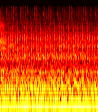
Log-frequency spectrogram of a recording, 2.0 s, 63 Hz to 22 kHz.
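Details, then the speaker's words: 2013 Polaris Ranger with low power and engine code 651: idles fine, then moving the broken injector wire makes the tone change to a rough, uneven stumbling beat as one cylinder cuts out; misfire from a broken injector electrical connection. "so right there it sounds pretty good running normally I don't have an engine code but if we move the injector wire you can hear that tone change"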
